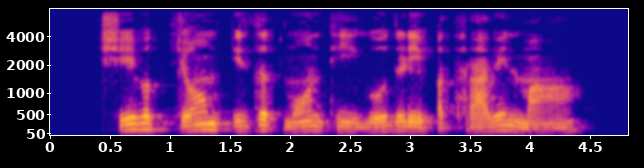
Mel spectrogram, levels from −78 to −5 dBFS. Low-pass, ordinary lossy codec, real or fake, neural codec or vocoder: 7.2 kHz; AAC, 32 kbps; real; none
